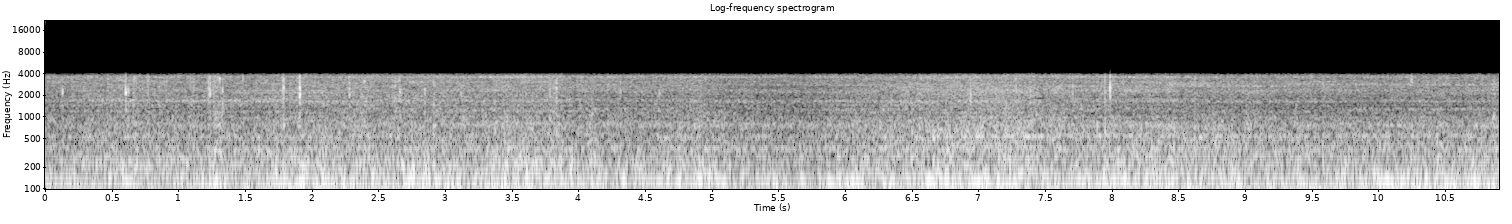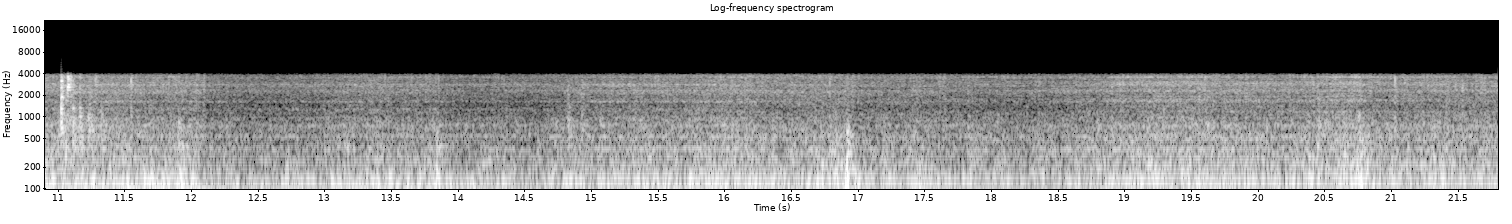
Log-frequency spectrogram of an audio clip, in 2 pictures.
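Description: Dodge Caravan minivan driving over a wet, rutted dirt track, heard from inside the cabin: a steady low rumble of engine and tyres, with occasional knocks as it jolts over the ruts, the sharpest about halfway through.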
